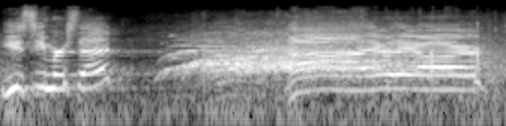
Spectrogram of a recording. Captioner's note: cheers and applause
